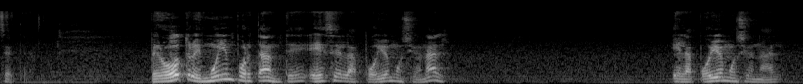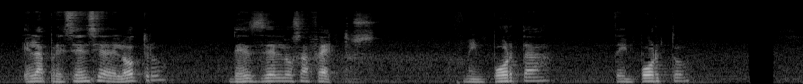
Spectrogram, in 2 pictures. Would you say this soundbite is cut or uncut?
cut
